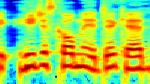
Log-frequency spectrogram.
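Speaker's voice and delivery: soft, sleepy, high-pitched mumble. Chatting about the comedic relief character in Thor, do a sleepy Korg impression. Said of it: "That's a good impression".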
